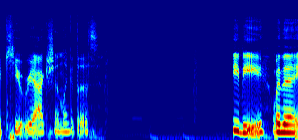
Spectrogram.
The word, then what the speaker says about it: Phoebe: h o e b if you've ever seen the show friends um it is a character on friends but it's kind of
